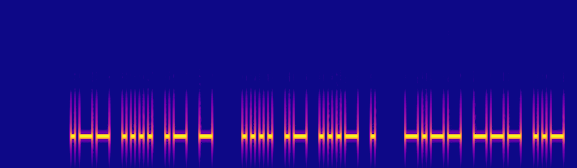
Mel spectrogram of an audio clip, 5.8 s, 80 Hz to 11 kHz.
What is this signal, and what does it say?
Morse code, heard as a keyed tone, about 28 wpm, 700 Hz. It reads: WHAT HAVE YOU
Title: Sentences from Top 500 Words 28wpm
